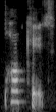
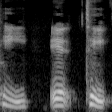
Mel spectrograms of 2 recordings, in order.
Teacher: when they say P or T sounds, they really breathe out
